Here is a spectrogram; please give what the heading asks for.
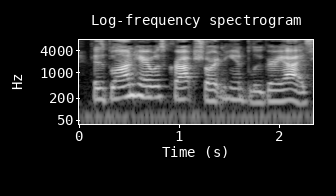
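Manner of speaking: usual speaking voice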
